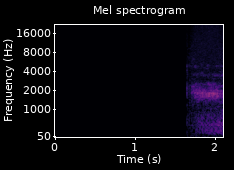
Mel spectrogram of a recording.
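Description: Silence.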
